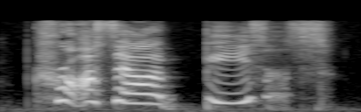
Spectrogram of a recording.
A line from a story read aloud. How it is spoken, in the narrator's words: She shouted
